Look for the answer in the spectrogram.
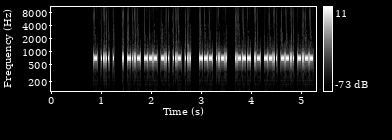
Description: Morse code, heard as a keyed tone, about 50 wpm, 700 Hz. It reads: THE EXODUS OF JAZZY
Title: Pangram Challenge v2 - 50wpm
